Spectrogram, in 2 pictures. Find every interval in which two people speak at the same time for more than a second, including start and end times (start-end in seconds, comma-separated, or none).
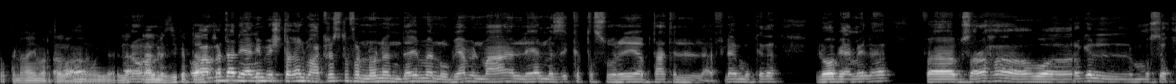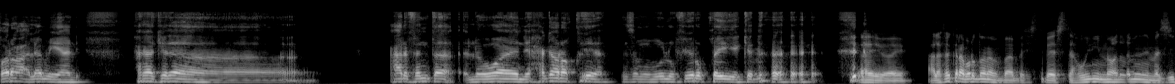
0.5-2.2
